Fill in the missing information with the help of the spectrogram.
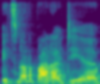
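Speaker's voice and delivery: normal talking voice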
